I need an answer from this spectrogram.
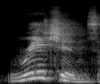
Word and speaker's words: Richens: Her name is Kouri, Kouri, Richens. I guess that's how you say it. RICH, like rich, and then INS.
